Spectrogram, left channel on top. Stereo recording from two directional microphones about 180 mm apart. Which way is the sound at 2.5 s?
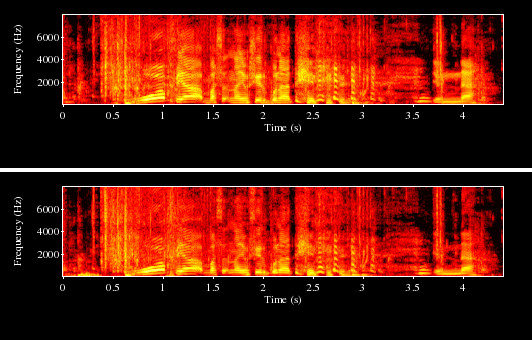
60° right (ahead or behind).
